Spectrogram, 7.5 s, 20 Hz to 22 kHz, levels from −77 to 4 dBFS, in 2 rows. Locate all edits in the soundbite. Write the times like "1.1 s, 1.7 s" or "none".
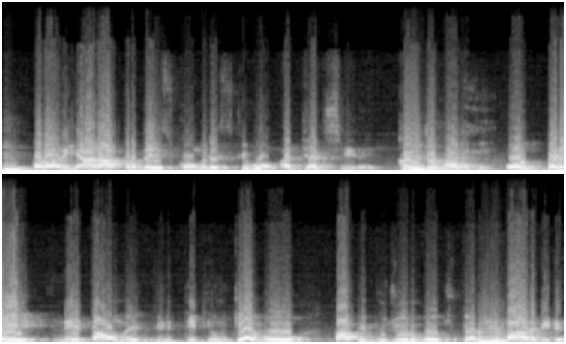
none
